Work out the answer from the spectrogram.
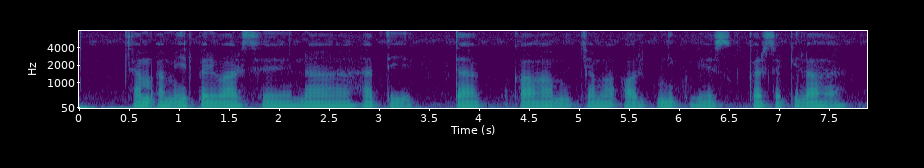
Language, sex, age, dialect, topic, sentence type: Magahi, male, 18-24, Western, banking, question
